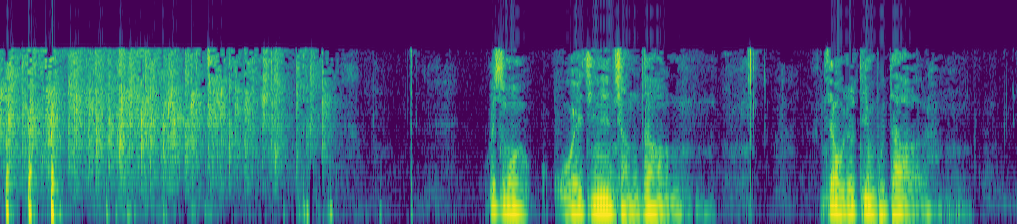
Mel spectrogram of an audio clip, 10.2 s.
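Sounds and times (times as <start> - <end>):
audience clapping in welcome: 0.0 - 3.6
speech: 4.9 - 7.0, 8.2 - 9.4.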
